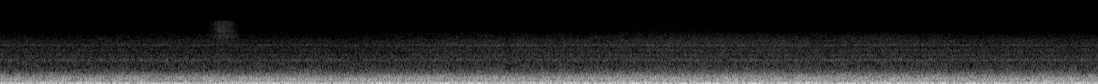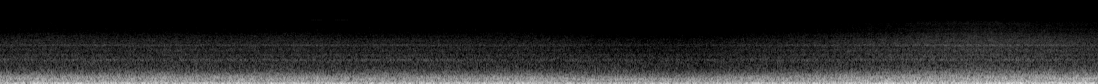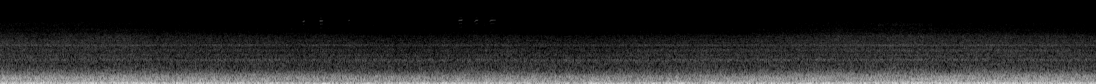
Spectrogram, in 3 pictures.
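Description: Wind noise from the airflow of paraglider flight buffeting a pole-mounted camera's microphone: a steady low rumble.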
